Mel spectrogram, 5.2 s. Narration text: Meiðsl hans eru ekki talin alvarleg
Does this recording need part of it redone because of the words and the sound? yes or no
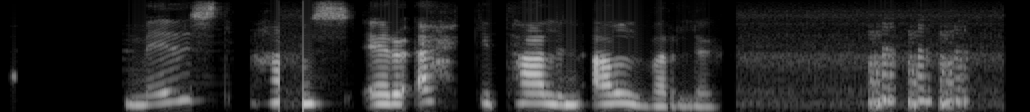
yes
